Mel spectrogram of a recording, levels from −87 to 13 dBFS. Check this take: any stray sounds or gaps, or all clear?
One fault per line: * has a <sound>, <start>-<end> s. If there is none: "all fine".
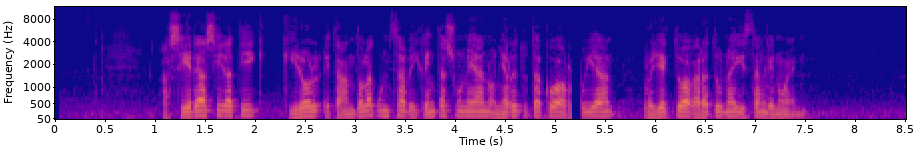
* has a dropout, 5.1-5.2 s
